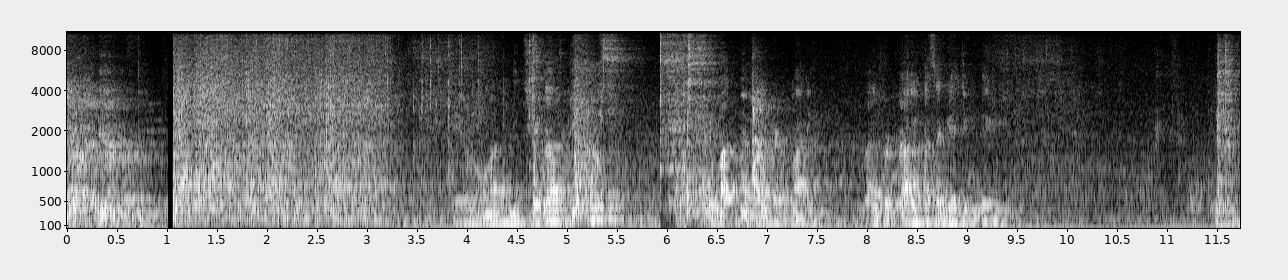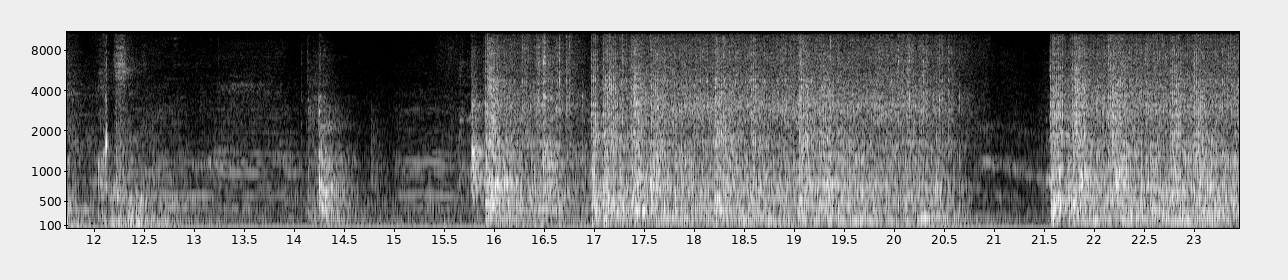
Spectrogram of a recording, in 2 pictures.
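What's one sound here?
A sewing machine stitches through fabric.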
